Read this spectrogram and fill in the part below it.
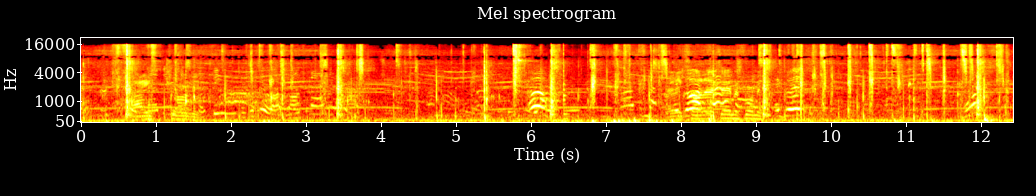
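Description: Young girls chatter and call out outdoors.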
